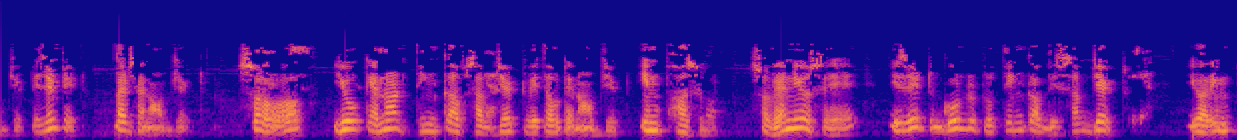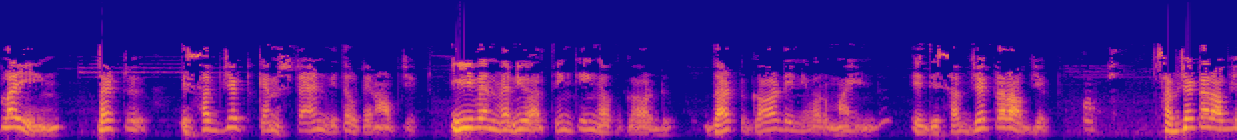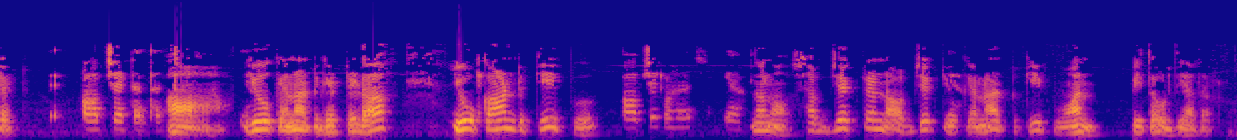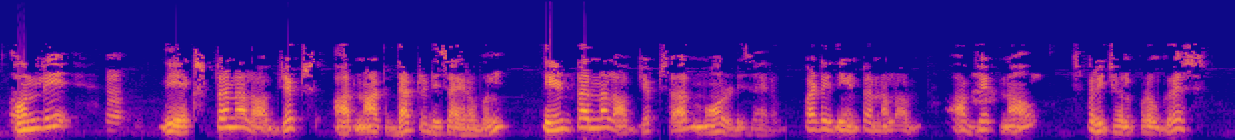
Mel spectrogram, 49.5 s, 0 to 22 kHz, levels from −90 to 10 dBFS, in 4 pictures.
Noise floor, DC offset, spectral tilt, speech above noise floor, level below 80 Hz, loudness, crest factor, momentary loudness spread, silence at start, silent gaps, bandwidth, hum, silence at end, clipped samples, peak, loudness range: -45 dBFS; under 0.1%; -3 dB/octave; 28 dB; -64 dBFS; -18 LUFS; 18 dB; 18 LU; 0 s; none; 7.2 kHz; none; 0.35 s; under 0.1%; 0 dBFS; 6 LU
